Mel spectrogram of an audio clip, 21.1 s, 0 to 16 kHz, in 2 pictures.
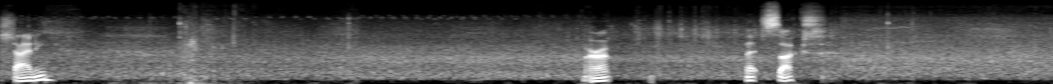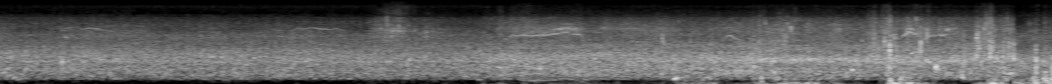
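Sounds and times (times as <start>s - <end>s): river water rushing over stones: 4.5s - 21.0s.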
